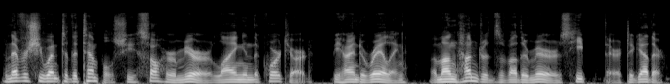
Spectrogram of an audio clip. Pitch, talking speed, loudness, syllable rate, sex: 115 Hz, 235 wpm, -18 LUFS, 6.7 syllables/s, male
